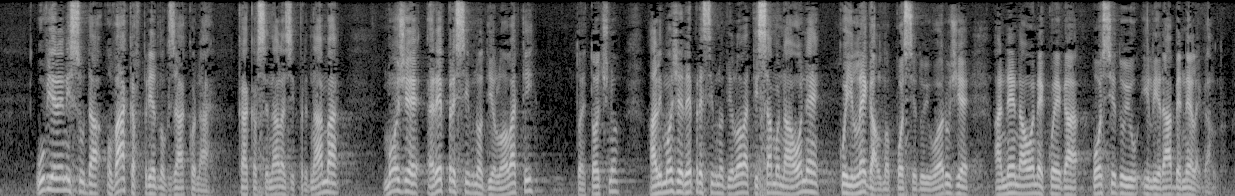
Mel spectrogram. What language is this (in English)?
Croatian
